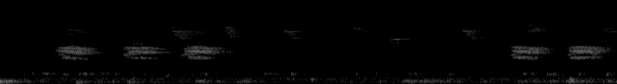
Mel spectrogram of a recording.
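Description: Faint bird calls: a series of three harsh caws, then another series of three near the end, with short high chirps between them.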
